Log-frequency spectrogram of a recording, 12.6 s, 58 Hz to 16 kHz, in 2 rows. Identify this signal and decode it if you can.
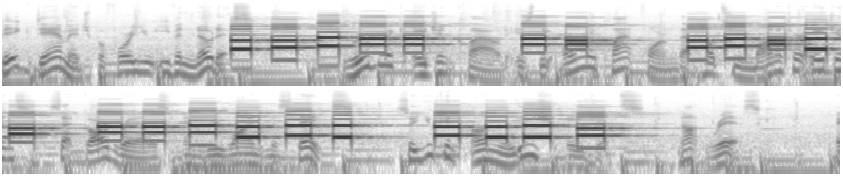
DTMF, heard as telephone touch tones, dialled by hand, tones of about 160 ms, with room echo. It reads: 14900 0* 48*27 00#263 5234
